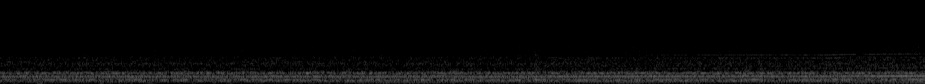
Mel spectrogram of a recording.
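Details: 2019 Thor ACE 30.2 RV microwave after repairing the ATS box, whose loose screws had burned and melted connections and cut 110 V power: steady low hum, faint fan whir, even tone; converter running; normal.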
